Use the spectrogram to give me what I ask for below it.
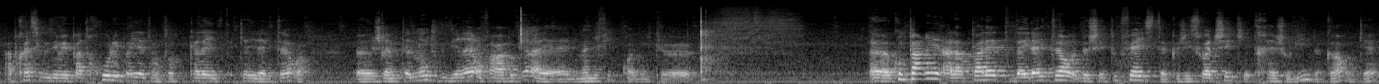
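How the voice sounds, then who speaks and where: A woman's voice: low voice, expressive, fairly quick, a little mellow, slight background noise. Slangy, chatty woman in an echoey room. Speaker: beauty vlogger. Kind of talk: casual makeup tutorial chat. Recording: roomy echo.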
